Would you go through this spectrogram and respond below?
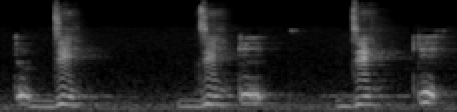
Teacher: Do you feel your throat buzz? Yeah, that's because for this sound we use our voice.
